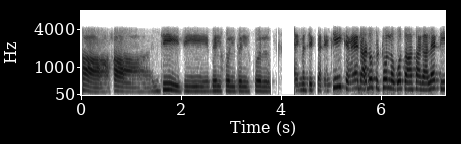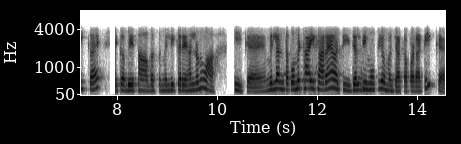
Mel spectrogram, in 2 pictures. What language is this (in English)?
Sindhi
